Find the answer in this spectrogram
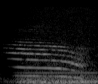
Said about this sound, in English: Sorry, there's a cat.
